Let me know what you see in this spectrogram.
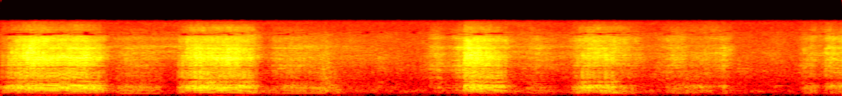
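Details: Loud, harsh, rattling snores with each breath, about five cycles over eight seconds; heavy snoring.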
